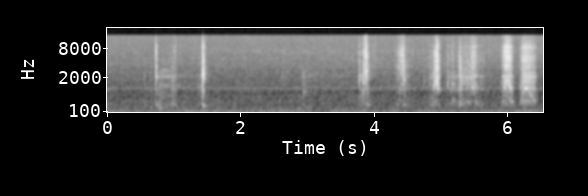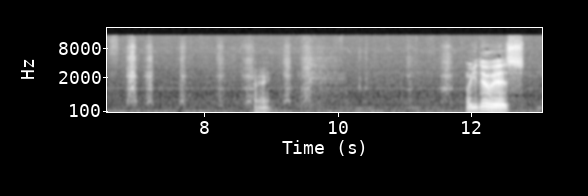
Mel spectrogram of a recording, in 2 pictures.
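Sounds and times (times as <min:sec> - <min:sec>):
metal parts clicking and scraping: 0:03.8 - 0:06.4.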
